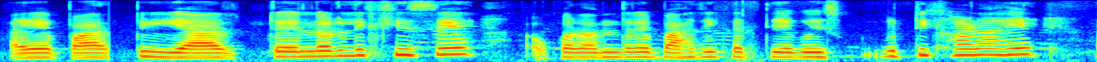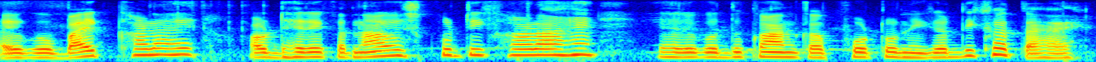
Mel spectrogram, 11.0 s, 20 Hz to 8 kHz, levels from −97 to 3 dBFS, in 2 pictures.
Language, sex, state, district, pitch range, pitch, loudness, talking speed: Hindi, female, Chhattisgarh, Sarguja, 180-260 Hz, 190 Hz, -19 LUFS, 175 wpm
